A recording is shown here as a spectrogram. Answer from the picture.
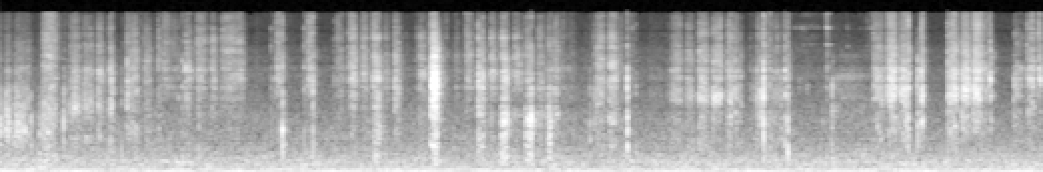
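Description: Nail file rasping in short, irregular strokes along the edge of a piece of cereal-box cardboard, smoothing its rough sides; the strokes get a little louder near the end.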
